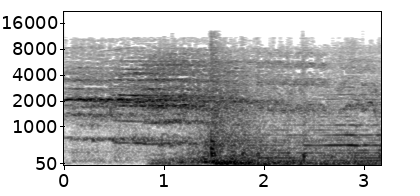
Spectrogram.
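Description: A horse whinnies loudly, its high, wavering call ringing out alone while heavy hoof thuds and low rumbling build underneath through the rest of the moment.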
